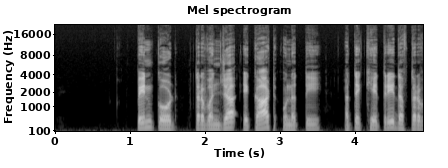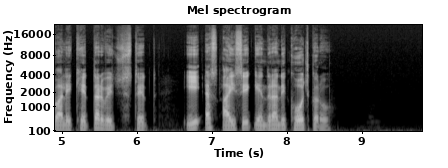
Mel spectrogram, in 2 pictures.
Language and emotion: Punjabi, neutral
